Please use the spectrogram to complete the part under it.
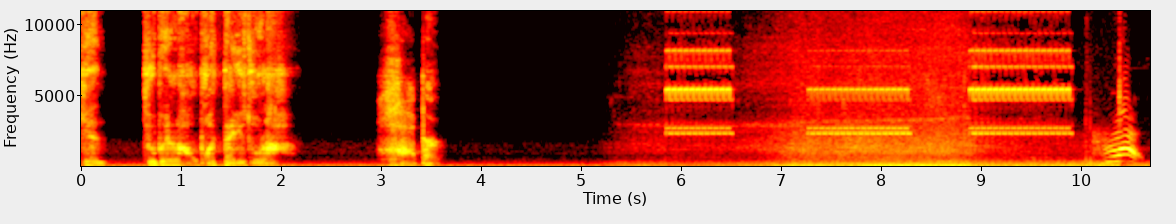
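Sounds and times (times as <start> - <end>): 
speech: 0.0 - 2.2, 3.0 - 3.6
electronic telephone ringing: 5.8 - 6.6, 7.2 - 10.0.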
